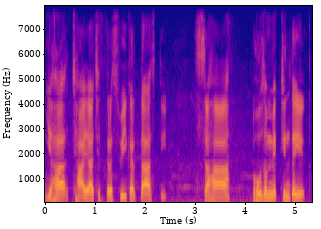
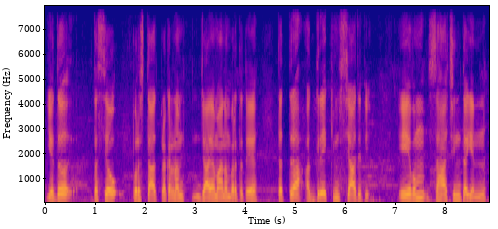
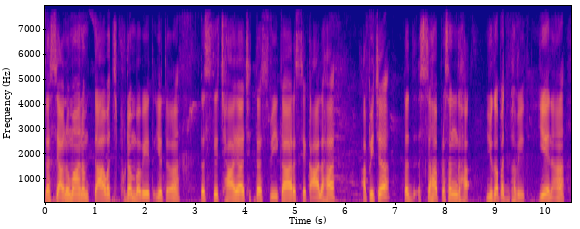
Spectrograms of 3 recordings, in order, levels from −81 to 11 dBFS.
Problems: constant background noise, background conversations at intervals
